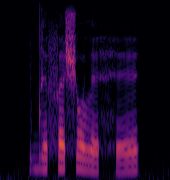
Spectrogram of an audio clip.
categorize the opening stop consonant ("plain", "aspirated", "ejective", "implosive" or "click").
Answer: plain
